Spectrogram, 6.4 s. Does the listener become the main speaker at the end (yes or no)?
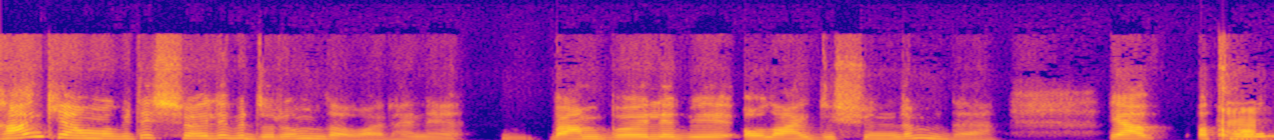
no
